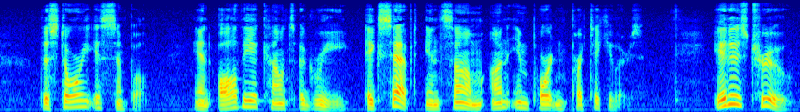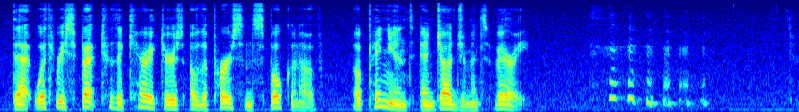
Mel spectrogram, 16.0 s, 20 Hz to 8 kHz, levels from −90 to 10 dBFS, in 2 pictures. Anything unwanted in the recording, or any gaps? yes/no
yes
